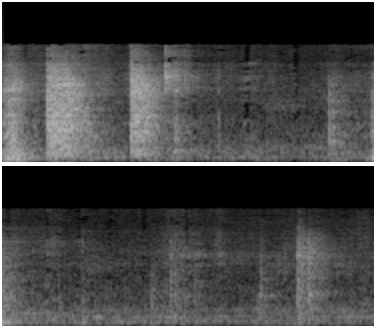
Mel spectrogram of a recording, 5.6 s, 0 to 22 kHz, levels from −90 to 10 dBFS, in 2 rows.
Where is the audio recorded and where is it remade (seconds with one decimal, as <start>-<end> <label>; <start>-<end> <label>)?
0.0-1.0 remade; 1.0-4.4 recorded; 4.4-5.6 remade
